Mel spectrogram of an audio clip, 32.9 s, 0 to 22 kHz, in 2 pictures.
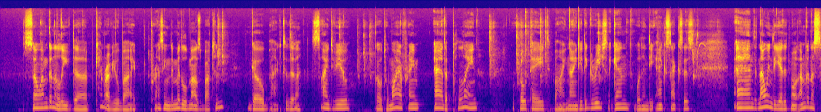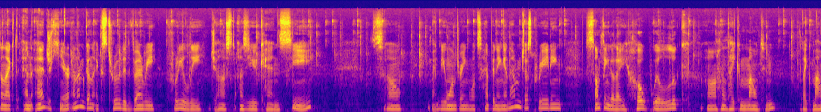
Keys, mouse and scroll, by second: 1.6 click, 2.8 scroll down 1, 3.0-4.4 middle drag, 4.4 KP_1, 5.0 scroll up 2, 5.0-12.6 middle drag, 5.8 z, 7.3 shift+a, 9.8 r, 10.9 KP_Enter, 12.0 g, 12.6 click, 13.2 s, 13.7 click, 13.9 Tab, 15.6 click, 16.5 click, 17.0-18.3 middle drag, 17.8-19.9 typing, 18.3 click, 18.8 click, 19.2 click, 19.8 click, 20.8 click, 21.0-22.1 middle drag, 21.5 e, 22.6 click, 23.0 click, 23.1 e, 23.6 click, 23.6 e, 24.1 click, 24.4 middle click, 24.8-27.8 typing, 25.2 click, 25.9 click, 26.4 click, 26.9 click, 27.7 click, 28.3 click, 28.5-29.6 middle drag, 28.9 scroll down 2, 29.0 e, 29.6 click, 29.7 e, 30.2 click, 30.3 e, 30.8 click, 31.2-31.6 scroll down 2, 31.6 e, 32.1 click, 32.2 e, 32.6 click.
